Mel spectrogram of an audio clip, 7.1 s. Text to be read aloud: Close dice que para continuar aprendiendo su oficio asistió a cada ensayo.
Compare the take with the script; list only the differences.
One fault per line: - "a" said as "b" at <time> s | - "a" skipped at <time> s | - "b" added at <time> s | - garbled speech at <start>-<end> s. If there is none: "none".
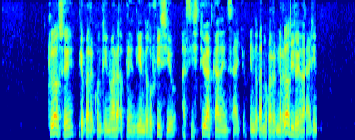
- "dice" skipped at 1.5 s
- "su" skipped at 3.0 s
- garbled speech at 5.0-6.3 s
